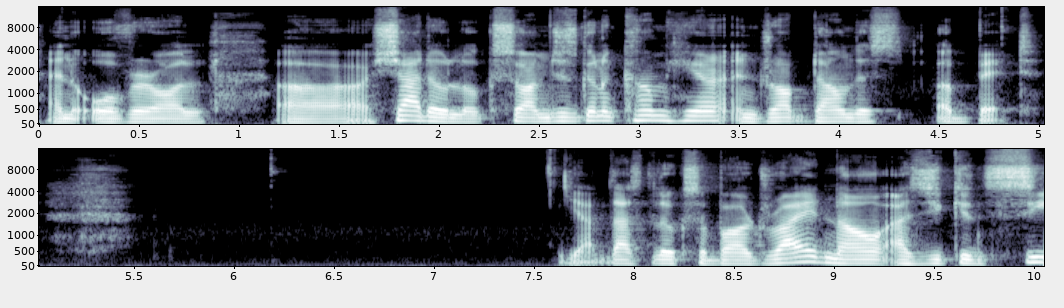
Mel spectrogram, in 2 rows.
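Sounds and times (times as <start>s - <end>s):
soft breath: 5.0s - 5.6s.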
